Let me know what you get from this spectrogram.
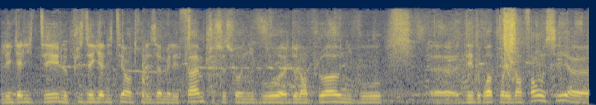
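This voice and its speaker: A man giving calm, hesitant answers in a street interview. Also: medium pitch, moderate pace. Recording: crowd noise behind outdoors.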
